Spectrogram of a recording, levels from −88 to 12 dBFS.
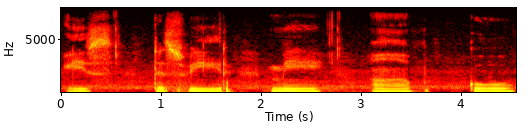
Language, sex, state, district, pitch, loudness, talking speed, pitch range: Hindi, male, Haryana, Rohtak, 125 Hz, -16 LUFS, 65 wpm, 120-130 Hz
